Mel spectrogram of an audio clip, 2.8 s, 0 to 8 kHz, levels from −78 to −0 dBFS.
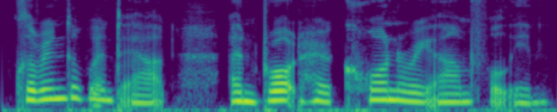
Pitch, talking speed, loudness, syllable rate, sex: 200 Hz, 195 wpm, -17 LUFS, 5.9 syllables/s, female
